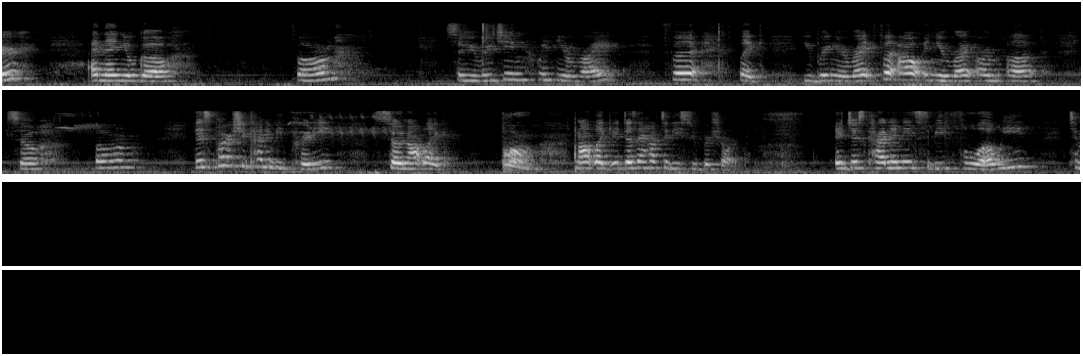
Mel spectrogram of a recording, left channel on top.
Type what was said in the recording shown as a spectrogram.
and then you'll go bum. So you're reaching with your right foot, like you bring your right foot out and your right arm up. So bum. This part should kind of be pretty, so not like boom. Not like, it doesn't have to be super sharp. It just kind of needs to be flowy to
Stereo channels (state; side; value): silent; right; digital silence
